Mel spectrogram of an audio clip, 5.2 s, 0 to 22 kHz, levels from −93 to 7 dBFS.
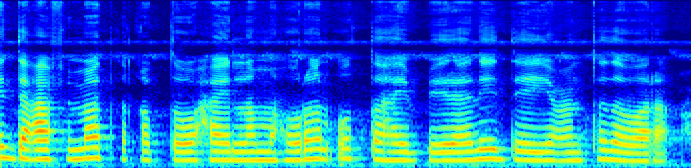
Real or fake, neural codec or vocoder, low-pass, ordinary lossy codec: real; none; none; none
